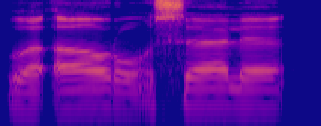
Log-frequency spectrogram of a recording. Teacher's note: را سے پہلے زبر آ رہی ہے، را کو موٹا پڑھیں گے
